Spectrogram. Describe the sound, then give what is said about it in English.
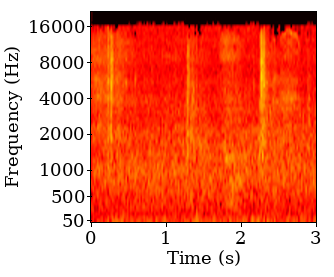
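Footsteps of someone walking through the first rain of the season: a few soft, widely spaced steps over a steady hiss of falling rain, faint overall. “This is the first rain of the season as I walk through the rain here”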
